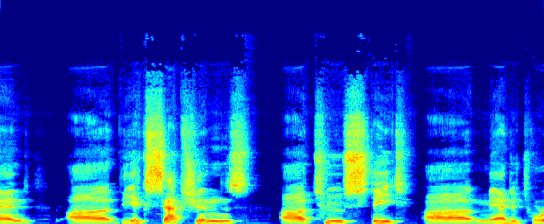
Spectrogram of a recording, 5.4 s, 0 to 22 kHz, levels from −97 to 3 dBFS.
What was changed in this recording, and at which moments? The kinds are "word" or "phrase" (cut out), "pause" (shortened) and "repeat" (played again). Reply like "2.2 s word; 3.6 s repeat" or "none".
4.2 s pause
